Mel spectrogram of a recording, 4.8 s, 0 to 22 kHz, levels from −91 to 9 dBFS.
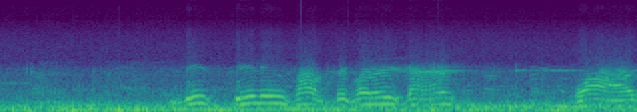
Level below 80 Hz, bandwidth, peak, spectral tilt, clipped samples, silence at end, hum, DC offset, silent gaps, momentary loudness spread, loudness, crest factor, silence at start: -26 dBFS; 7.6 kHz; -8 dBFS; -10 dB/octave; under 0.1%; 0 s; none; under 0.1%; none; 6 LU; -22 LUFS; 12 dB; 0 s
